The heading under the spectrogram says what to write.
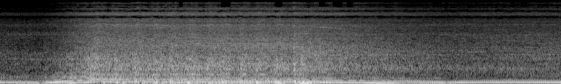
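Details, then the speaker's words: Saab Turbo X, 2.8 V6 B284, 6-speed manual, hood open at startup: engine revs from idle and settles, with a low droning hum riding along. The AC is suspected as the source, unconfirmed. "real quick I want to show you a noise it's making we think it's AC condenser um I'll open the hood and do a startup of it so you can actually hear it"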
